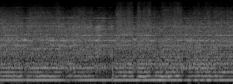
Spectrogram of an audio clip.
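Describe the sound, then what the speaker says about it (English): A powered sander works the edges of wooden trophies with 80 grit sandpaper, a continuous steady whine with strong tonal hum, close and loud throughout, no voices. "I'm starting with 80 grit, and I'll probably go up to 180 grit. Just sand these edges real quick"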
